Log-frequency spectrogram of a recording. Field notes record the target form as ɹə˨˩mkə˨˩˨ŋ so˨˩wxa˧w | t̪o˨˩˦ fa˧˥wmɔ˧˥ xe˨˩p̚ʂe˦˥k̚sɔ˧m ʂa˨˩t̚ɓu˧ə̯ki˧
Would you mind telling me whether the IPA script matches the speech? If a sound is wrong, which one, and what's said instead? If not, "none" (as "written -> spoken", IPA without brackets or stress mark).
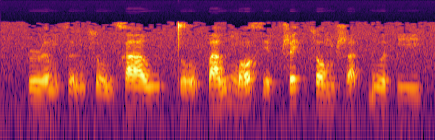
none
